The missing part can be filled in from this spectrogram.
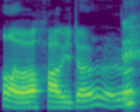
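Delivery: Harlow accent, little tongue movement. Imitating the Harlow way of speaking, with no tongue movement: imitating a Harlow accent. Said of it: "It's very much like that".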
